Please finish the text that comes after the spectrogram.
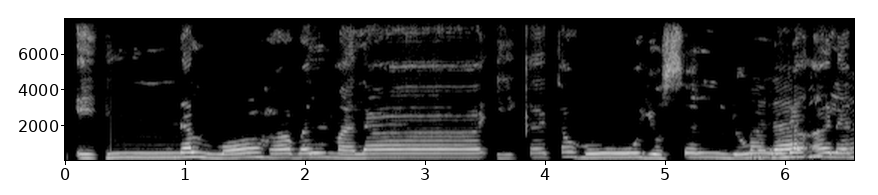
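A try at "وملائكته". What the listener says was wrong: ملائکتہ تا کے اوپر پیش نہیں ہے، تا کے اوپر زبر ہے.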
